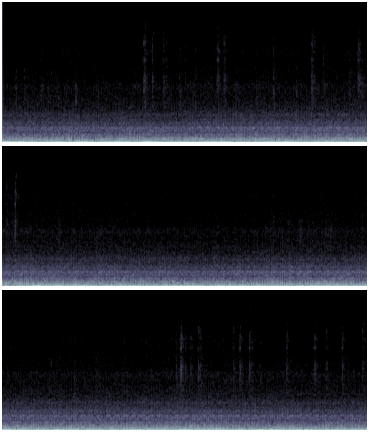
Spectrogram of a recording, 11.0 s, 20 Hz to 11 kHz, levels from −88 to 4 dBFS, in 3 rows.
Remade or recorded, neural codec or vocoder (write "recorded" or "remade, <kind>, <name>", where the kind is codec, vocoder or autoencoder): remade, vocoder, Vocos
